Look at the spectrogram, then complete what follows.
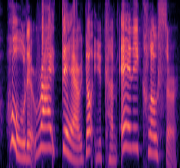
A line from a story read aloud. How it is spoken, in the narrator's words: Little Red Hot yelled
